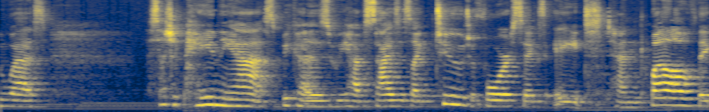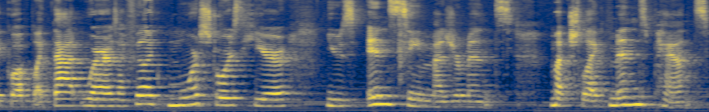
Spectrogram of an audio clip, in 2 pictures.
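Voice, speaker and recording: Amid noticeable background noise, a woman at a medium pitch talks at a fairly slow pace. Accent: American. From Texas, USA. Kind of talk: casual talk to camera.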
